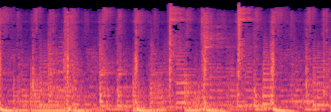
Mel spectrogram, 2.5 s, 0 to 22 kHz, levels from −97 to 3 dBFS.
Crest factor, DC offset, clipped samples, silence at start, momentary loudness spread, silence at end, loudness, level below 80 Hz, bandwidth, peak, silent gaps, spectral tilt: 18 dB; under 0.1%; under 0.1%; 0 s; 2 LU; 0 s; -18 LUFS; -22 dBFS; 17 kHz; 0 dBFS; none; -4.5 dB/octave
